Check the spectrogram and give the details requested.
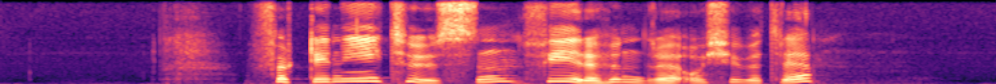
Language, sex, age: Norwegian, female, 37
